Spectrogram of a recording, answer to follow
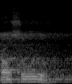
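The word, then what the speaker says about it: وَرَسُولُهُ: Allah itu terbebas, gak urusan dengan orang musyrik, wa rasulih juga gak ngurus Rasulnya. Kalau sama Rasul saja tidak ngurus, apalagi sama kita. Sama Sayyidina Ali dibenarkan, yang benar bacanya itu wa rasuluh.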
